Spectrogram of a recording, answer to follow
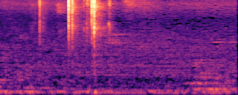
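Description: Three light, quick clicks at a computer in the first second, over a low steady hum.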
